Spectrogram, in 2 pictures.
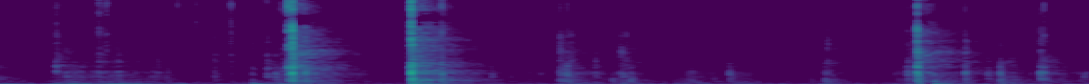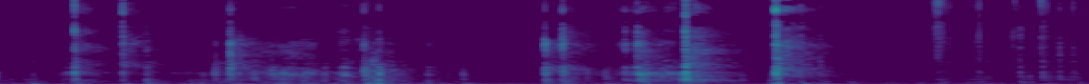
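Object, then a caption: Metal door chain lock. A small metal security chain lock on a painted door, with a dark metal link chain and a metal slide track and knob, is jiggled by fingers, then the knob is slid and rattled along the track. Irregular, bright metallic clinks and ticks sound in short bursts, with two sharper clacks near the start.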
